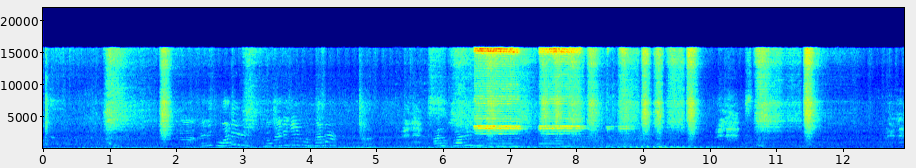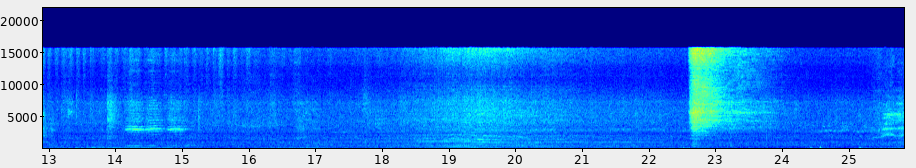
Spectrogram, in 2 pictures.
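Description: Hands slap and tap rhythmically on a man's head.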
